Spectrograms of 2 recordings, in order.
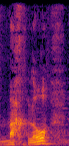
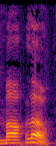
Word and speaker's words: Marlow: I pronounced it as Machlo, accentuating the German, but of course it's just Ma-Lo. Yes, well there you go. Ma as in blah, and low as in how low can you go, is what they described it as, which is jolly nice.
